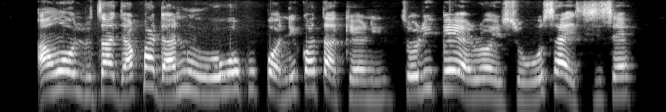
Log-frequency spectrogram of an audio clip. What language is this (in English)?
Yoruba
